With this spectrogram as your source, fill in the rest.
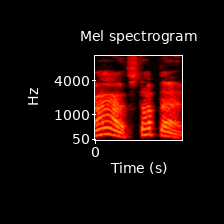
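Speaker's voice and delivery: high, panicked, flustered, startled freak-out. Voicing Pyramid Head as he freaks out when shot: Pyramid Head freaking out. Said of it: "Pyramid Head, like, freaks out".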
